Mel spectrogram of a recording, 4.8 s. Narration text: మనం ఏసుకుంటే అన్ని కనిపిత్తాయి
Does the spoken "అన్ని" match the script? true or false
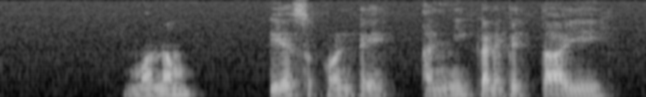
true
